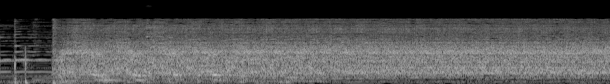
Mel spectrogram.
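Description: A blender whirs up with a brief rising motor whine, then roars into a loud, steady churning noise for several seconds without pause. It is pureeing tomatoes, already cooked soft, into a chunky paste for a Mutter Paneer dish.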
